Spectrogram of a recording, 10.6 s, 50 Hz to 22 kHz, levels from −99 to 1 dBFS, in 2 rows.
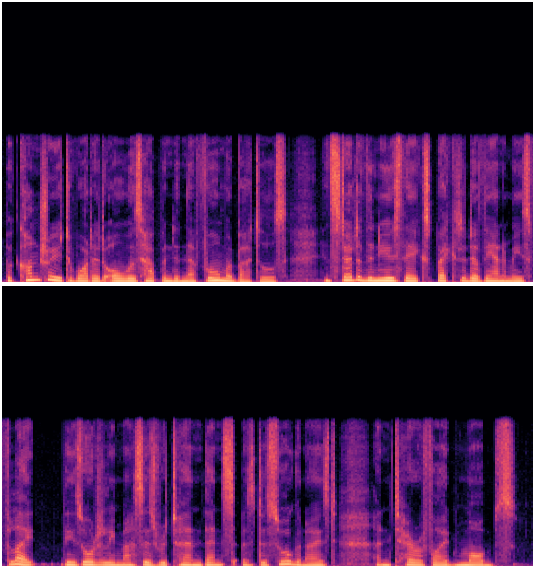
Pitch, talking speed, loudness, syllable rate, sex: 190 Hz, 175 wpm, -17 LUFS, 6.0 syllables/s, female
